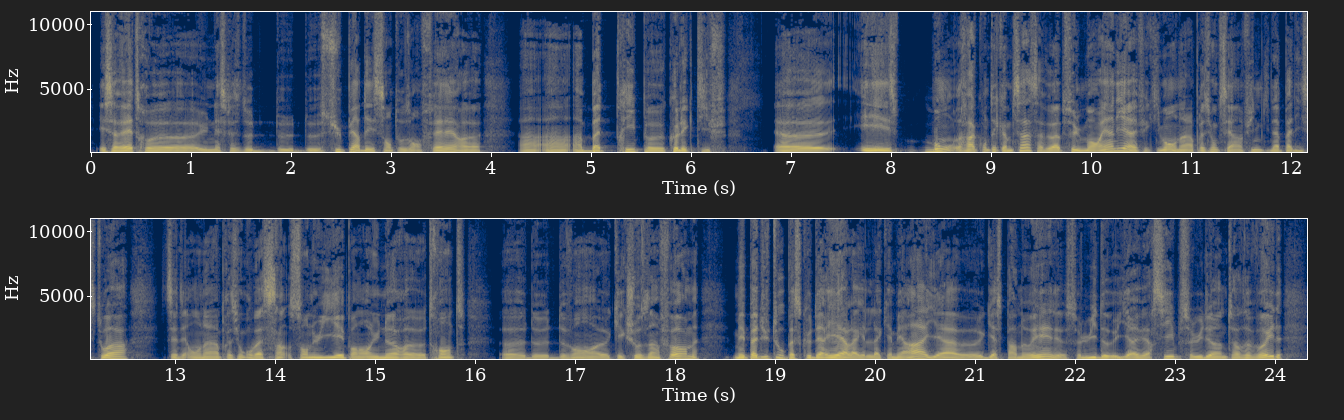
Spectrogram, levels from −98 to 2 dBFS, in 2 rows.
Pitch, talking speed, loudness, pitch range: 105 Hz, 195 wpm, -24 LUFS, 95-125 Hz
